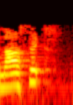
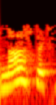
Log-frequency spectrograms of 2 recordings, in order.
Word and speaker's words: Gnostics: Y'all remember the Gnostics? Remember, it starts with a G. The G is silent. The Gnostics believed the material body was nothing, has nothing to do with the spiritual body.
